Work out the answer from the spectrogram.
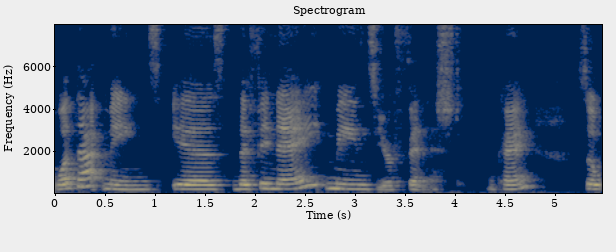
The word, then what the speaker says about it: fine: alfine means so what that means is the finae means you're finished okay so when you get it's spelled fine but it's pronounced finae so when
